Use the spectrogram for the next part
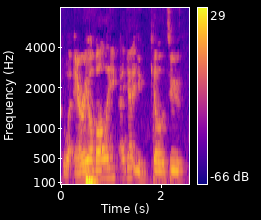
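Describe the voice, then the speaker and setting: A man's voice: fairly high pitch, fairly even intonation, brisk, far from the mic, dull audio. Slangy man, slightly away from the mic. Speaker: podcast panelist. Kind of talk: casual chat, slangy and swearing.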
